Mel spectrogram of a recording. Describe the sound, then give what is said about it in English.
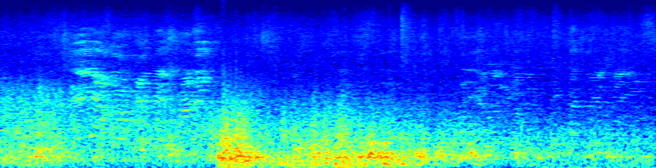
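A rumbling roll of thunder swells up after a couple of seconds and slowly fades, over a steady background hiss of heavy rain, during a storm at the Sanctuary of the Talking Cross in the town of Felipe Carrillo Puerto. “As you can tell, there's a bit of a storm going on.”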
